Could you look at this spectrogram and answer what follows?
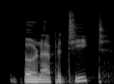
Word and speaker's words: bon appétit: Bon appetit. A gente em português fala bom apetite. Yeah, that one's not too different. Bon And in appetit. French, bon appétit.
